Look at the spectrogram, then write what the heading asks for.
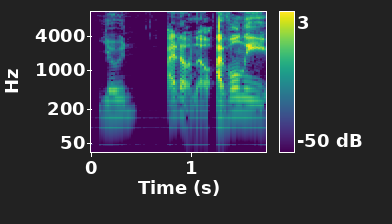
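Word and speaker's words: Ioan Gruffudd: How do you say it? I don't know. I think it's Yoan. Yoan.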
